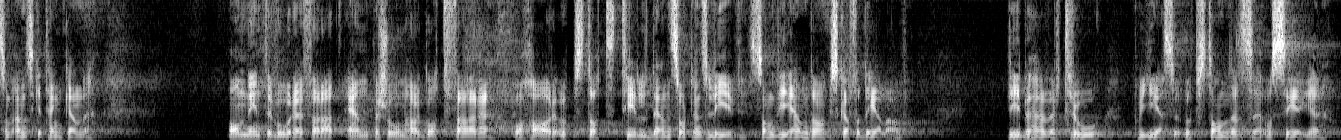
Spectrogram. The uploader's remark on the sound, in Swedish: Inspelad i Roseniuskyrkan den 6 november 2022.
